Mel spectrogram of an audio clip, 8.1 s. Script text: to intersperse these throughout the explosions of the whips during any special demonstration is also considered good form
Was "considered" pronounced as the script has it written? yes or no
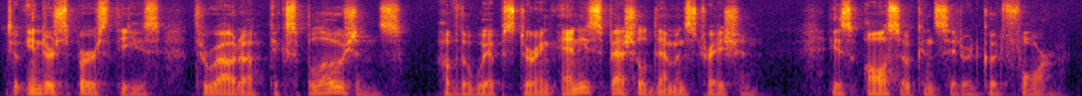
yes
